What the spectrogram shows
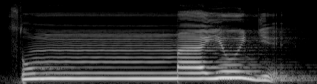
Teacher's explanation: mimnya dihukumi ghunah musyaddadah karena mim bertasydid. Cara bacanya berdengung. Tahan dengungannya kurang lebih dua harakat. Tumma yuj. Jim sukunnya dihukumi qalqalah sughro. · Jim sukunnya dihukumi qalqalah sughra sebab jim sukun asli dan ada di tengah bacaan. Cara membacanya dipantulkan dengan pantulan yang kecil. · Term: gunnah musyaddadah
